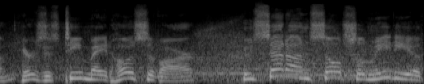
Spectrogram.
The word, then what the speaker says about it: Hocevar: HERE IS HIS TEAMMATE, HOCEVAR, WHO SET ON SOCIAL MEDIA THIS WEEK, THERE IS A B AT THE BEGINNING OF HOCEVAR. HOCEVAR. HOCEVAR. THEY DROPPED IT BECAUSE THE B IS SILENT.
